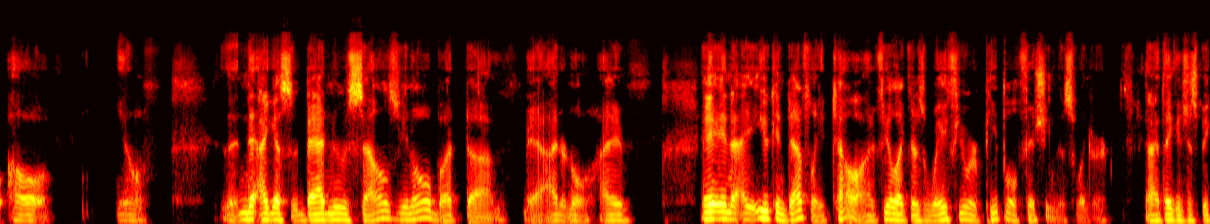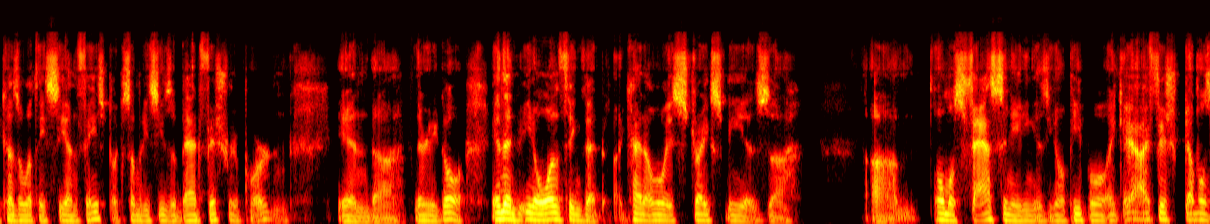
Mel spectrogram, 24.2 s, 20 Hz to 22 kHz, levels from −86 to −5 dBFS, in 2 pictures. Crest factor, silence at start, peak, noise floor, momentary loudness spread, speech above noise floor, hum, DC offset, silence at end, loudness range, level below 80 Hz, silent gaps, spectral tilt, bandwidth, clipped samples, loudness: 20 dB; 0 s; -6 dBFS; -66 dBFS; 17 LU; 39 dB; none; under 0.1%; 0 s; 5 LU; -52 dBFS; none; -4 dB/octave; 12.5 kHz; under 0.1%; -26 LUFS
